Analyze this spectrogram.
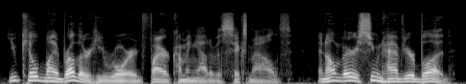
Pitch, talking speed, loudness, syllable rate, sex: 120 Hz, 255 wpm, -16 LUFS, 5.9 syllables/s, male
